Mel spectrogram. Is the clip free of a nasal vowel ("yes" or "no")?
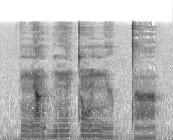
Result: no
